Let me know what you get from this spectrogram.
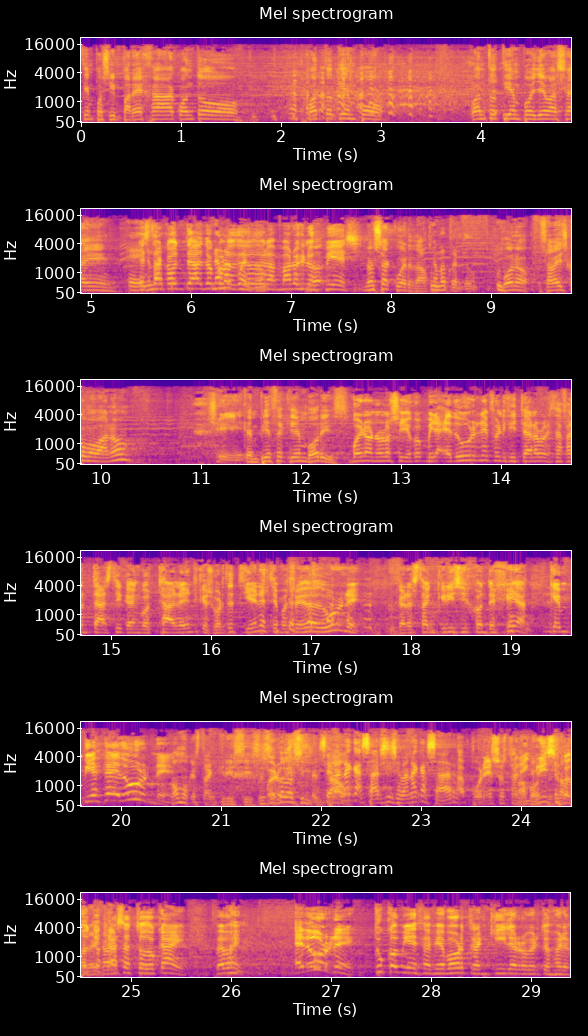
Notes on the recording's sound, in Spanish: Este jueves hemos estado en el Teatro Filarmónica de Oviedo haciendo nuestro programa en riguroso diferido con un público de lo más entregado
